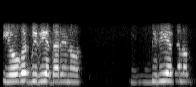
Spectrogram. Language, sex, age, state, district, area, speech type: Kannada, female, 18-30, Karnataka, Gulbarga, rural, conversation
